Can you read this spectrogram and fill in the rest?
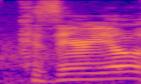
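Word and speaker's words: Carrozzeria: How do you pronounce that, Craig? Carizo? Caserio is like a Pioneer brand, but in Japan.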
